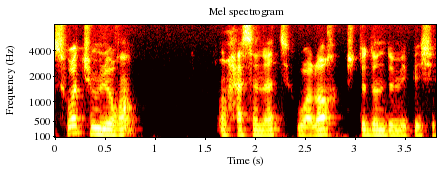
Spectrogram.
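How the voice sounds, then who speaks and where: A dark, mellow tone at a fairly slow pace. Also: man. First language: not French (speaking French). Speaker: Quran and Arabic teacher. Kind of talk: online lesson. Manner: halting, many fillers.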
